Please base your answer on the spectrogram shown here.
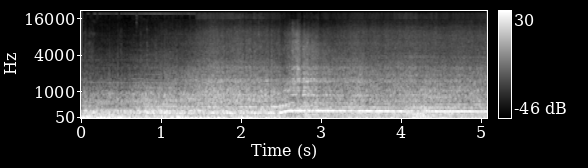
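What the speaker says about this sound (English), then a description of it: "Oh, I love those upshifts." A Porsche GT car engine drones loudly, then shifts up with a quick jump in pitch and settles into a steady hum.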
